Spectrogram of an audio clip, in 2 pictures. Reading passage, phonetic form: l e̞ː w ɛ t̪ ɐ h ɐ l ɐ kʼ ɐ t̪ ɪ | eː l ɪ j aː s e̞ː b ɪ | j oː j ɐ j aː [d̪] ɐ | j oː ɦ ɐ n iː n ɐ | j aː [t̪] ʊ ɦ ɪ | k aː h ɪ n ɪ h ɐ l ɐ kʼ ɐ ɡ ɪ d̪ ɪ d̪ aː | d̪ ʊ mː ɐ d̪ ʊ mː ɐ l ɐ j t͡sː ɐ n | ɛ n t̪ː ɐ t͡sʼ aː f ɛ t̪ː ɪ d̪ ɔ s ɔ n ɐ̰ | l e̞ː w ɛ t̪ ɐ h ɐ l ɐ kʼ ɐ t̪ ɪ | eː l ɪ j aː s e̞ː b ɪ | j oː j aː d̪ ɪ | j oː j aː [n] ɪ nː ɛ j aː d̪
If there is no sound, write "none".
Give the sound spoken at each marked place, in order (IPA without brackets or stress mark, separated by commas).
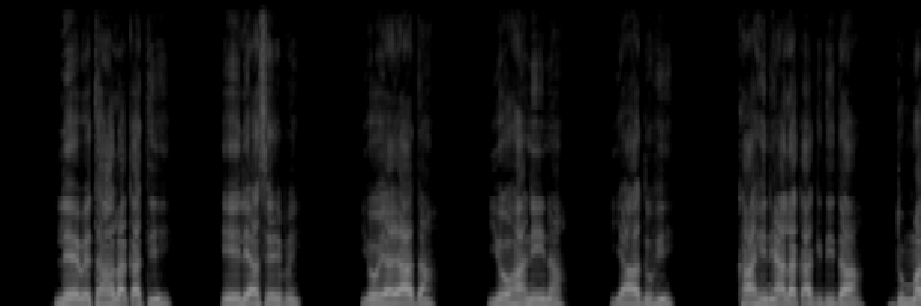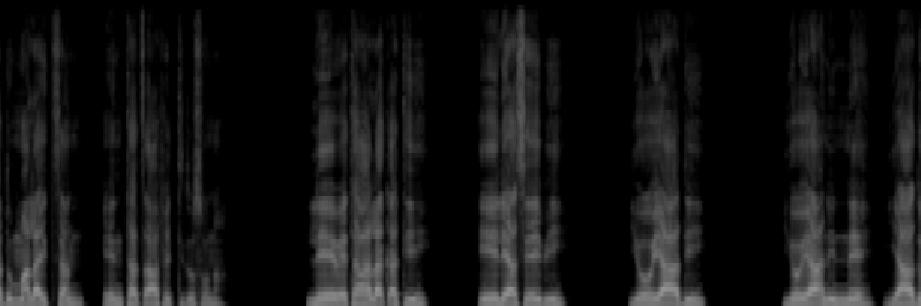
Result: d̪, d̪, n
